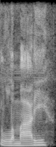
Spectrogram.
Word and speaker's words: Lamade: It's spelled Lamade and pronounced Lamade Stadium.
